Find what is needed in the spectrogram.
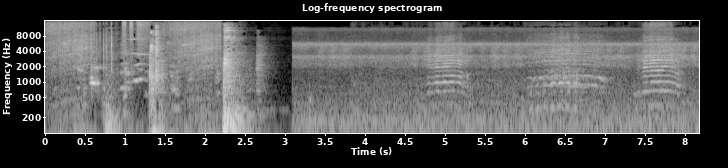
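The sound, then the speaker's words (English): After a burst of clattering and a door-like thud, several goats out in the stables bleat in wavering, quavering cries, spaced a second or so apart, over a steady outdoor hum. “Go walk outside and look for those goats.”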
